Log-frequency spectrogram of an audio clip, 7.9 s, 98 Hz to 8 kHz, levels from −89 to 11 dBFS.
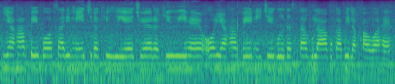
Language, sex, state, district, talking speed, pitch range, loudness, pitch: Hindi, female, Rajasthan, Bikaner, 175 wpm, 205-215 Hz, -13 LUFS, 210 Hz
